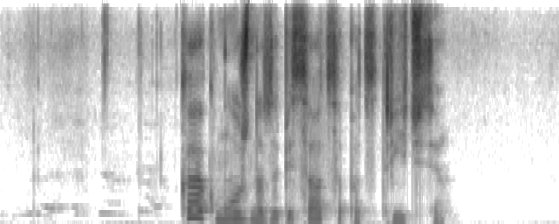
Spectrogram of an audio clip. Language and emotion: Russian, sad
